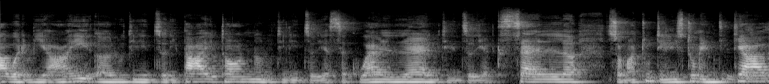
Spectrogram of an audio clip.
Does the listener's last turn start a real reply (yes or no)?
no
